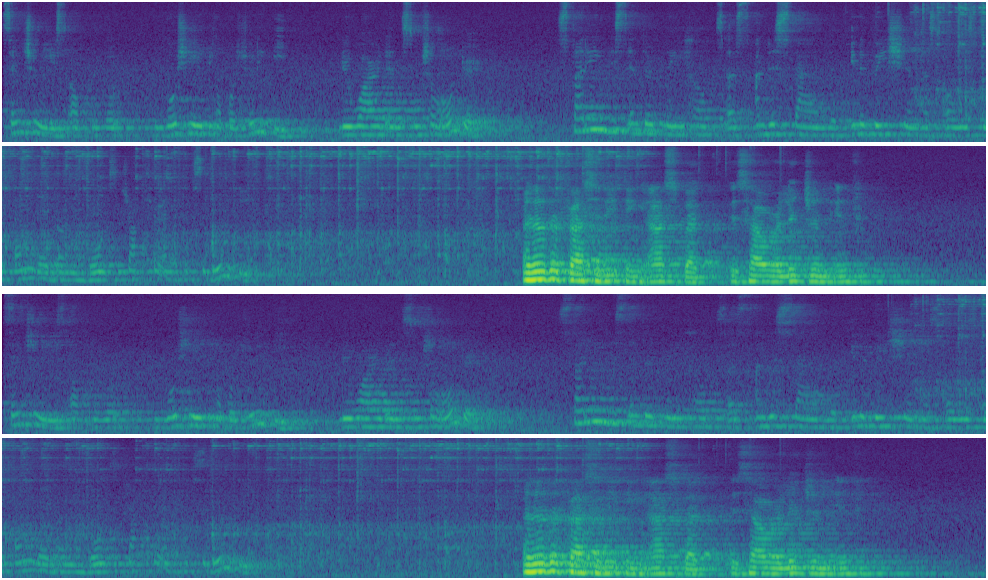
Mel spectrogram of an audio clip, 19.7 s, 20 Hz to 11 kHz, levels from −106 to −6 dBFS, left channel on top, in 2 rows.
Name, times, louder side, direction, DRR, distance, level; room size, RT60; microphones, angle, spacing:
voice 1, 0.0-1.2 1.5-2.9 3.4-4.8 5.6-12.4, left 1 dB, 75° left, 2 dB, 2.6 m, -49 dB
sound 1, 8.7-10.9 11.2-16.4 16.8-17.4 17.6-17.7, left 4 dB, 20° left, 1.9 m, -52 dB
voice 2, 15.0-16.8 17.1-18.4, left 2 dB, 45° left, 1 dB, 1.1 m, -30 dB
26.0 x 18.0 x 7.3 m, 2.5 s
head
